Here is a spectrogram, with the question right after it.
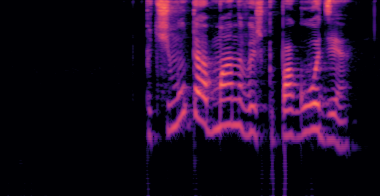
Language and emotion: Russian, angry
